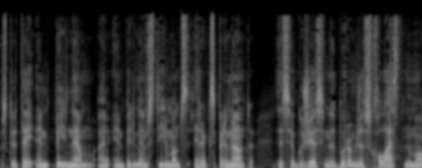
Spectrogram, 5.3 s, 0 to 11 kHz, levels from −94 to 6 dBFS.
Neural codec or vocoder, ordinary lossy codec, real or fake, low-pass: codec, 24 kHz, 0.9 kbps, WavTokenizer, small release; AAC, 48 kbps; fake; 9.9 kHz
